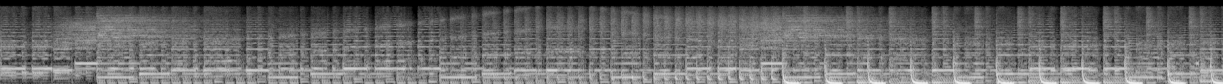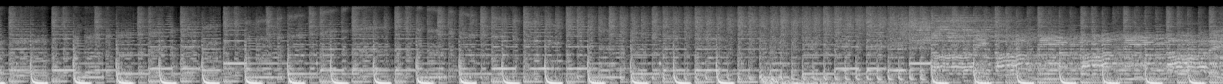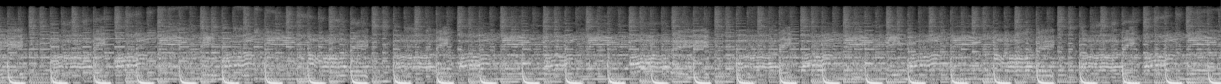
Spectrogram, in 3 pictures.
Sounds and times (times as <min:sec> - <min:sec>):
Music: 0:00.0 - 0:36.6.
